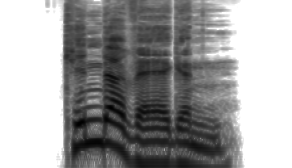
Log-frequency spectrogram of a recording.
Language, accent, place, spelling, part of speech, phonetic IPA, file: German, Germany, Berlin, Kinderwägen, noun, [ˈkɪndɐˌvɛːɡn̩], De-Kinderwägen.ogg
- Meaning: plural of Kinderwagen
